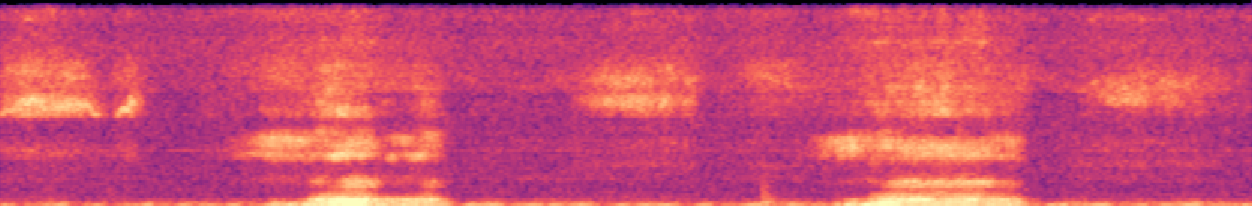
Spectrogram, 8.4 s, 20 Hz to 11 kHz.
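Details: Sleeping dog, possibly Catahoula or pit bull, snoring: two slow, rumbling snores about four seconds apart, quieter breathing between, roughly 15 breaths a minute.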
